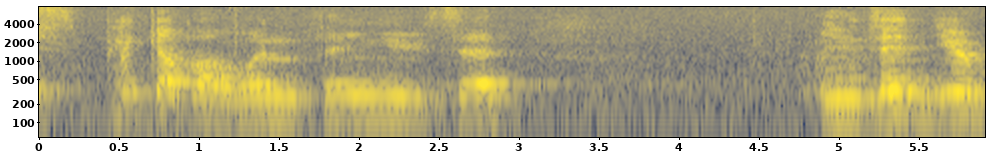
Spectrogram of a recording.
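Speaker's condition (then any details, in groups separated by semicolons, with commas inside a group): Cerebral palsy; from birth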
